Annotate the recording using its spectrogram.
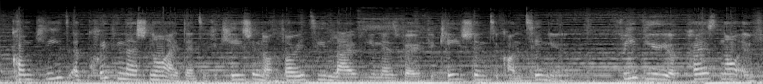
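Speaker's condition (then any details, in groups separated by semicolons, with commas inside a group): No condition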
